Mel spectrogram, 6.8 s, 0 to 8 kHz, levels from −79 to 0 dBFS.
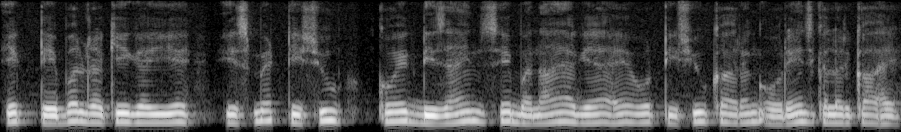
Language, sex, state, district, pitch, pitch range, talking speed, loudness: Hindi, male, Rajasthan, Jaipur, 150 Hz, 140-160 Hz, 195 wpm, -17 LUFS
